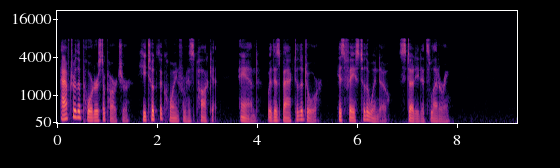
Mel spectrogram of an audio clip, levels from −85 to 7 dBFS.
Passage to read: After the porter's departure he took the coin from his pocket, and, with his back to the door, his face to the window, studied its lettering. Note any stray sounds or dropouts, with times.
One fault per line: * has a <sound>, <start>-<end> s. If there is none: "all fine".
all fine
